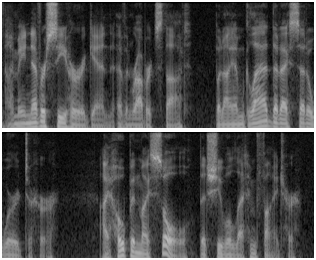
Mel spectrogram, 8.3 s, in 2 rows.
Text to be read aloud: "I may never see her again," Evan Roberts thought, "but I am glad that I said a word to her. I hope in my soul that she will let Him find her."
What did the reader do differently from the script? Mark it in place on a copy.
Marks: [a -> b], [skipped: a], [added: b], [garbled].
"I may never see her again," Evan Roberts thought, "but I am glad that I said a word to her. I hope in my soul that she will let Him find her."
